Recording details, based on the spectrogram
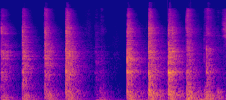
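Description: A hammer strikes a chair being repaired, about ten loud, close blows in an uneven rhythm with short pauses between them, each hit ringing briefly.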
